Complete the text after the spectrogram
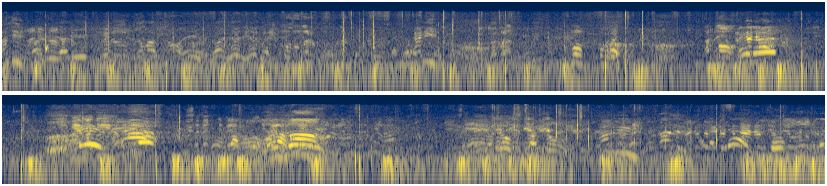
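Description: A football thuds when kicked.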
